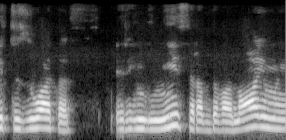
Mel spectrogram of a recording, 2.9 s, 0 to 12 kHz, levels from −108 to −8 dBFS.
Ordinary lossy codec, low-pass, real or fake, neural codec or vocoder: AAC, 64 kbps; 10.8 kHz; fake; vocoder, 24 kHz, 100 mel bands, Vocos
